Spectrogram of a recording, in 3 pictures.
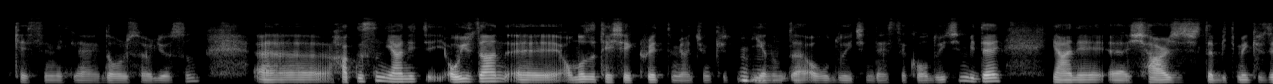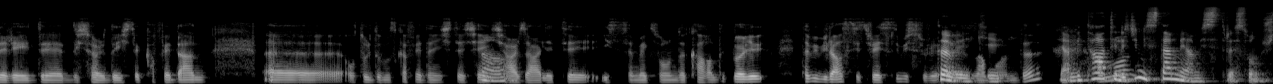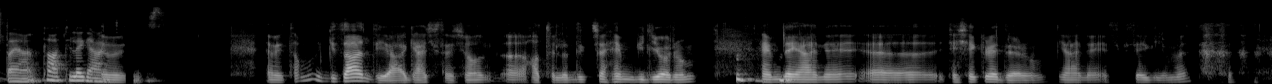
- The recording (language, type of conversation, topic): Turkish, podcast, Yolculukta öğrendiğin en önemli ders neydi?
- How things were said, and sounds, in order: "şarj" said as "şarz"; other background noise; tapping; chuckle; chuckle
